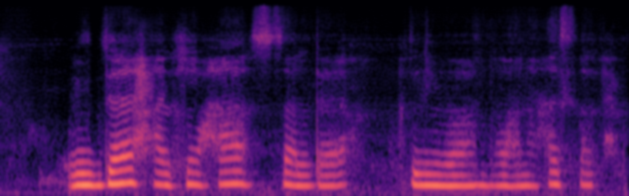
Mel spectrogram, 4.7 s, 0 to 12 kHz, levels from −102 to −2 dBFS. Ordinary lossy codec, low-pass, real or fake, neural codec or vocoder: none; 10.8 kHz; fake; codec, 16 kHz in and 24 kHz out, 0.8 kbps, FocalCodec, streaming, 65536 codes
